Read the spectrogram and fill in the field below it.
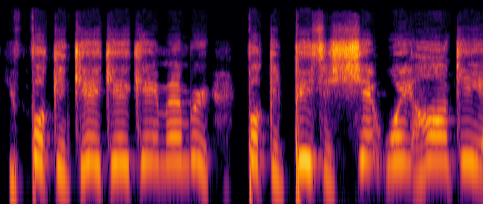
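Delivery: high-pitched imitation of a yelled insult; mocking taunt. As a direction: jeer it high, like a coward from afar. Friend hurling insults as teller leaves.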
